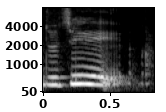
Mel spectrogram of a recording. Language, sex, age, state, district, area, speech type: Nepali, female, 18-30, West Bengal, Darjeeling, rural, spontaneous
